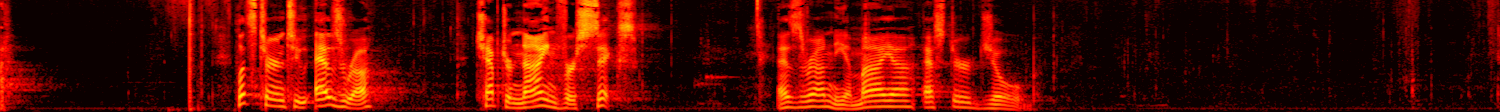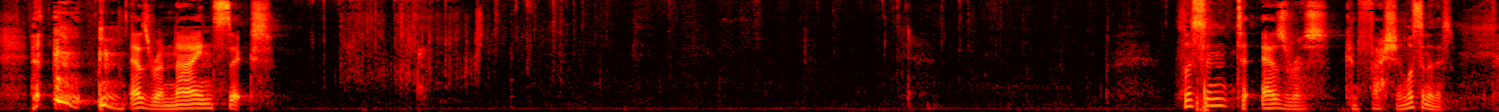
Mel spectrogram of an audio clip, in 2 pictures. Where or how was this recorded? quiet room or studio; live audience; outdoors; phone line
live audience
